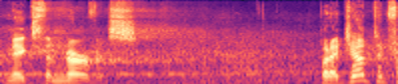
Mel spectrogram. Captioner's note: audience laughs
